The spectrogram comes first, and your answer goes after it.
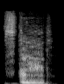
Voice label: science fiction computer console voice robotic male says start; zapsplat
